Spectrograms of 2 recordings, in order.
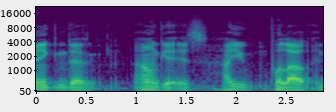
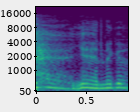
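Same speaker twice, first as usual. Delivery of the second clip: put-on whooping celebration, very high; 10 semitones higher than usual. Retelling how a concertgoer reacted after throwing something: imitating someone cheering. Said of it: "he was cheering after".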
